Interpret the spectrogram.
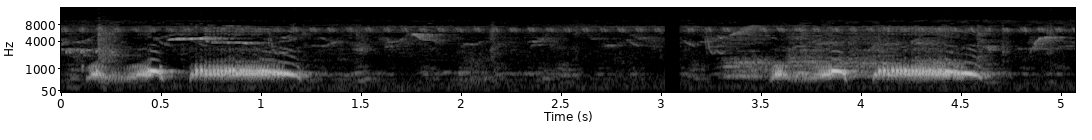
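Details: Lure recording of a spotted dove to make other doves sing, giving two cooing phrases about three seconds apart, each a quick broken coo then a longer rough, drawn-out note.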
